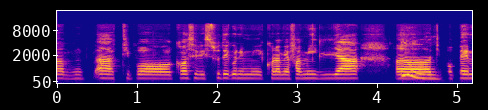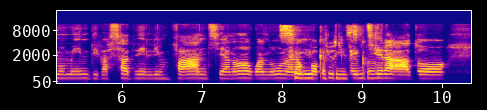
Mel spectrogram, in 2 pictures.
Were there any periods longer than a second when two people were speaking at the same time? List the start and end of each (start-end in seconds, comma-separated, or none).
7.9-9.3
